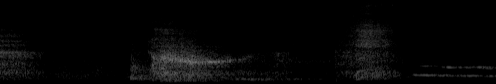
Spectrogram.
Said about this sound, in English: little kindergarten exercise, like, deep breath with me.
